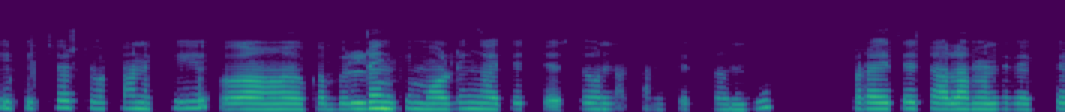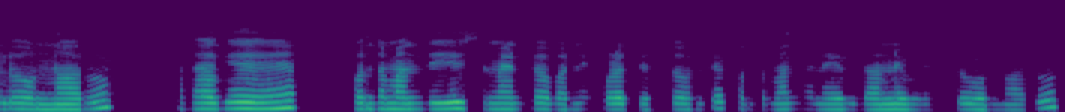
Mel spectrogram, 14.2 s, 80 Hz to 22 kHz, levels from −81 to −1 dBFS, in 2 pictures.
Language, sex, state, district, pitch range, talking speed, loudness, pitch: Telugu, female, Andhra Pradesh, Chittoor, 195-215 Hz, 100 wpm, -33 LUFS, 200 Hz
